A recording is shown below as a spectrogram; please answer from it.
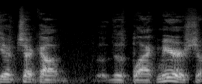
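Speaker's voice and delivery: normal talking voice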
